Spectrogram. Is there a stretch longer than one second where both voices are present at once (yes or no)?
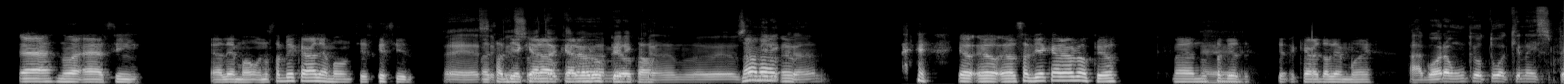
yes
